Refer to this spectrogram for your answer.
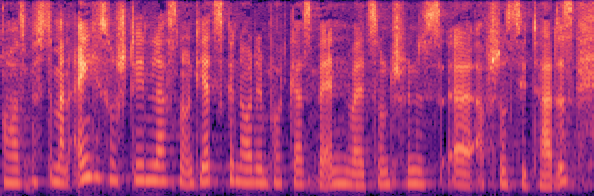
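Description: A woman speaks in an animated tone that is somewhat breathy. Her pitch shows ordinary variation. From Germany, Düsseldorf. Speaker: podcast host, comedian. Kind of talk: casual interview. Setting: studio.

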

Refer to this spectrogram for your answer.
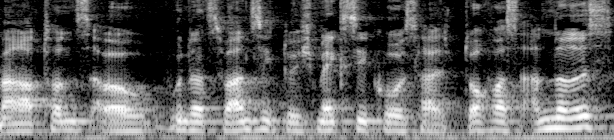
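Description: A man speaks with a fairly high pitch. His voice carries vocal fry. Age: 30s. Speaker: extreme athlete. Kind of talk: interview. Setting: studio. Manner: many filler sounds.

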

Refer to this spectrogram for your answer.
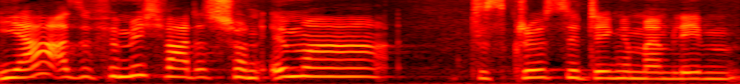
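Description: A woman talks over noticeable background noise. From Bavaria, Upper Palatinate (small village). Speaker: singer-songwriter. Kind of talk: casual chat.

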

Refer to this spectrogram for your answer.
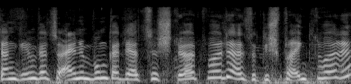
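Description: There is noticeable background noise behind this woman's high voice. She talks at a moderate pace. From Bavaria, Waldkraiburg. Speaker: volunteer language mentor and city tour guide. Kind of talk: guided city tour. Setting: outdoors.

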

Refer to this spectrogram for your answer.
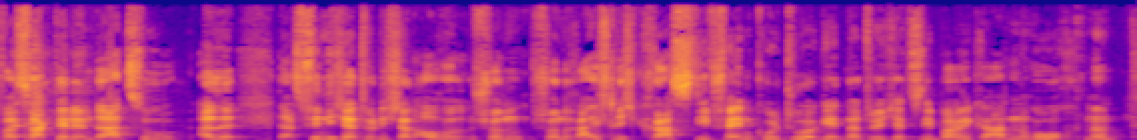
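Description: A man speaks with a fairly high pitch and a bright, sharp tone. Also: ordinary pitch variation, moderate pace. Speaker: football commentator. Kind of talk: casual chat.

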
